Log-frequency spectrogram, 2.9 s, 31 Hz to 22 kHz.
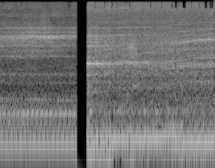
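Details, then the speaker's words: Third-gen Camaro IROC-Z28 with supercharged 383 stroker, after cam and lifter replacement (worn cam, metal in oil, wouldn't idle): deep, lumpy rumble holding a steady idle, closest to idle it has ever been. Normal idle. "is the closest to idle it has ever been. Good deal. Sounds great."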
